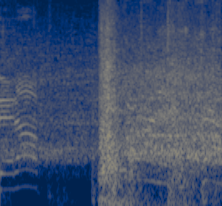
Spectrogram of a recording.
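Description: A wrestler slams onto a wrestling mat with a heavy thud.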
